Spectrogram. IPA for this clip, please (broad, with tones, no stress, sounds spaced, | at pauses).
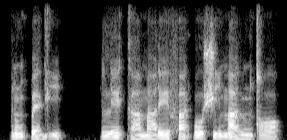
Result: ɾ ũ˧ k͡p ɛ˨ ɡ i˨ | l e˧ k a˨ m a˨ ɾ e˨ f a˧ k͡p o˧ ʃ i˦ m a˦˨ l ũ˨ t ɔ˨˦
